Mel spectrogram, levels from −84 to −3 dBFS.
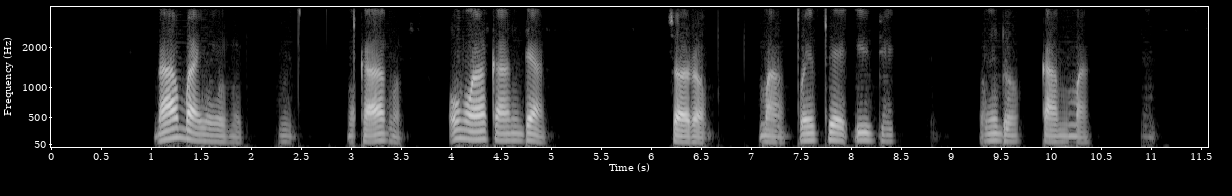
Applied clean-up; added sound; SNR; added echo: neural separator model SepFormer WHAMR!.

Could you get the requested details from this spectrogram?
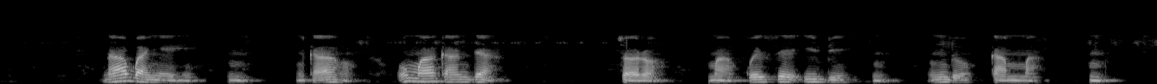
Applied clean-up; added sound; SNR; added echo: none; none; none; none.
